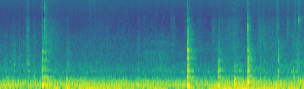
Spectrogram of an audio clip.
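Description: Small hand tools and electronic components handled on a workbench: a few sharp clicks and taps, the clearest about a second in and just under four seconds in, over a steady low hum.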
